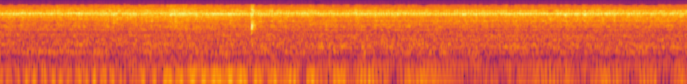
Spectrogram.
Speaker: Duyduğunuz gibi, herhangi bir ses, yok. İşlem başarılı.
